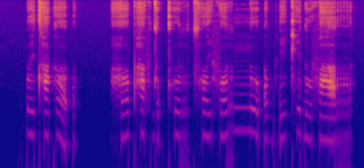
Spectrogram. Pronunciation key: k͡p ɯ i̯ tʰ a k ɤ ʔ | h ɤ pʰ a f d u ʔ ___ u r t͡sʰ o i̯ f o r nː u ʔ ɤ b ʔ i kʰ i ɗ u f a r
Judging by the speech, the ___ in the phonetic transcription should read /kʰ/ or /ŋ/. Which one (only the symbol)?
kʰ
